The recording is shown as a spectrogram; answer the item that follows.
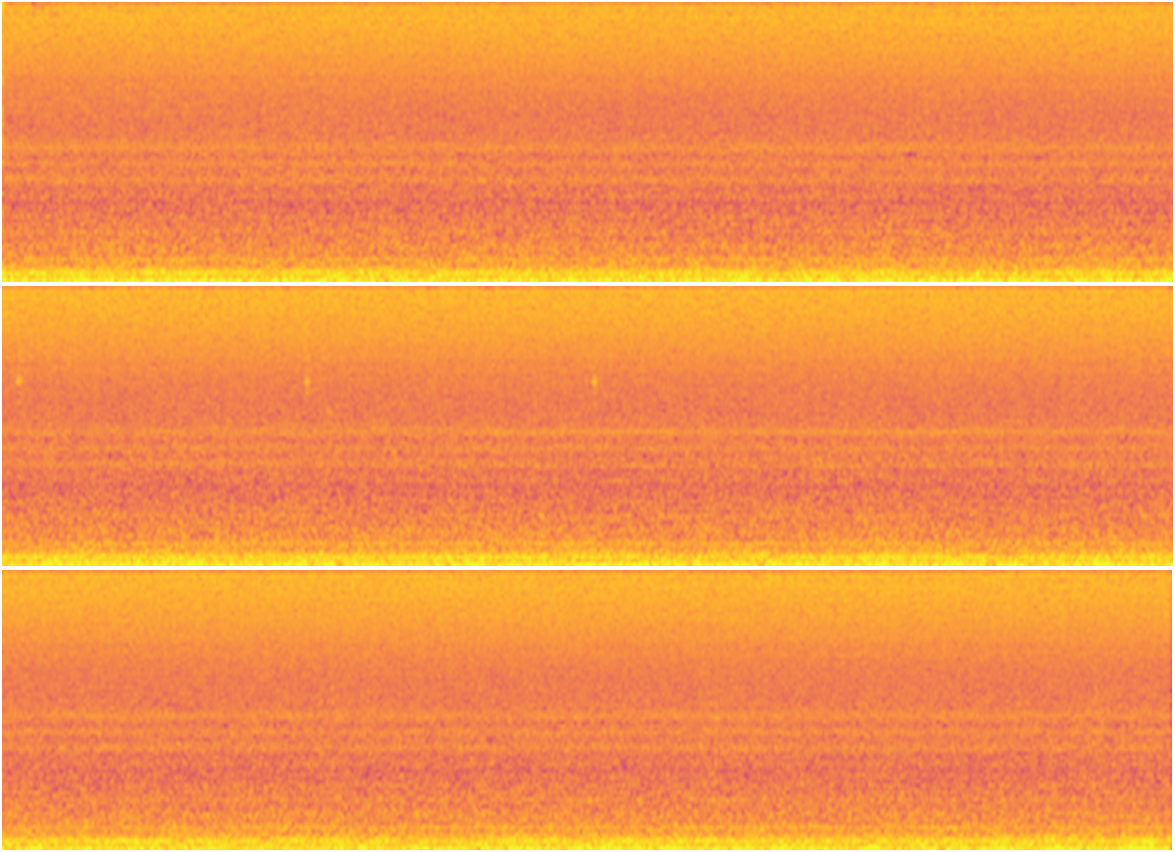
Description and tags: Sound take from my computer fan, witch does like air-conditioning.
